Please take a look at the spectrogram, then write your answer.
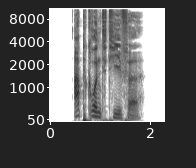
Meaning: inflection of abgrundtief: 1. strong/mixed nominative/accusative feminine singular 2. strong nominative/accusative plural 3. weak nominative all-gender singular
- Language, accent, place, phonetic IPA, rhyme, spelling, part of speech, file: German, Germany, Berlin, [ˌapɡʁʊntˈtiːfə], -iːfə, abgrundtiefe, adjective, De-abgrundtiefe.ogg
